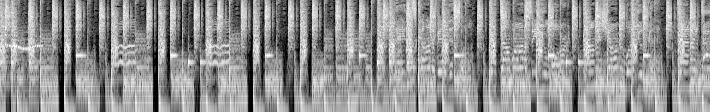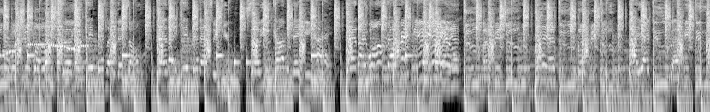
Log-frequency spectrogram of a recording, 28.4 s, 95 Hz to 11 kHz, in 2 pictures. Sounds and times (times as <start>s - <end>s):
Music: 0.0s - 28.4s.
